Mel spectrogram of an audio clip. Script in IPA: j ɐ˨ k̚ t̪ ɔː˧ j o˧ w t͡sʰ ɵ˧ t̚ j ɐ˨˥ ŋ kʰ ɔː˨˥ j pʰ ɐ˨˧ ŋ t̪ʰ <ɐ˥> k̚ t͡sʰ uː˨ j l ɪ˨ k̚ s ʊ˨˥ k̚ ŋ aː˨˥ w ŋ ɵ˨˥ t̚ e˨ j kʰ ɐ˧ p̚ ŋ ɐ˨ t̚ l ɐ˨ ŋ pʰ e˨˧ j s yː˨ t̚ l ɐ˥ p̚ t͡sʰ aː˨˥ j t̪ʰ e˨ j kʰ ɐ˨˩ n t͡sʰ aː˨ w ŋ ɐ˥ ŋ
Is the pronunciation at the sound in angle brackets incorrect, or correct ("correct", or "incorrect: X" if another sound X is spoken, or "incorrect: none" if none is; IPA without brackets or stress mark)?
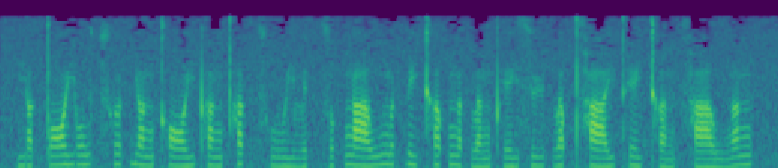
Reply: correct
